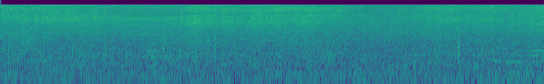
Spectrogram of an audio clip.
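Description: Chopped peppers sizzling in oil in a wide paella pan on high heat, with a steady hiss while they are stirred with a spatula.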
